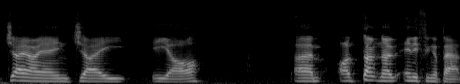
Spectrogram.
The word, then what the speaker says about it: Jinjer: She's in a band called Ginger. I think that's how you pronounce it. It's Jinjer.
